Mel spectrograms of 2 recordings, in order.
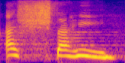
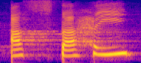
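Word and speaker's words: أشتهي: Hati-hati nih. Kalau salah makhraj, salah huruf, beda arti. Syinnya diganti sin. As kalau ini kan as kalau diganti sin astahi H-nya jadi H kecil ini kan H-nya H besar ya kata Ibu H besar kalau diganti astahi aku malu artinya sesungguhnya aku malu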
